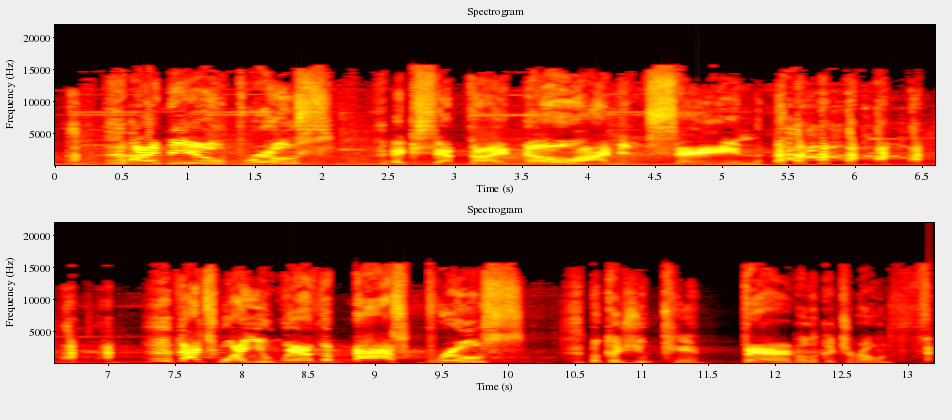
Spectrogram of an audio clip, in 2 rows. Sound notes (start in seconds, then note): 5.4 laughs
